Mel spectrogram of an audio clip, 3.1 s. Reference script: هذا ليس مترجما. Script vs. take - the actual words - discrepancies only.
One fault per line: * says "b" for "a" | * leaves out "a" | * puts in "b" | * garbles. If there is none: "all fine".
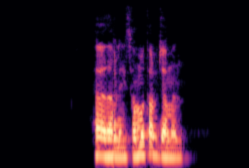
all fine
